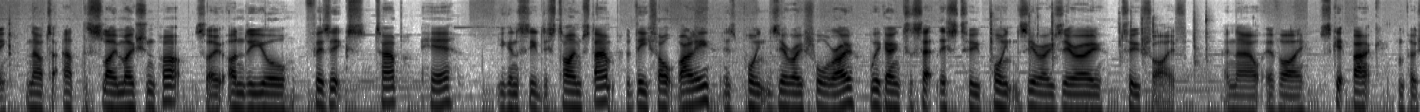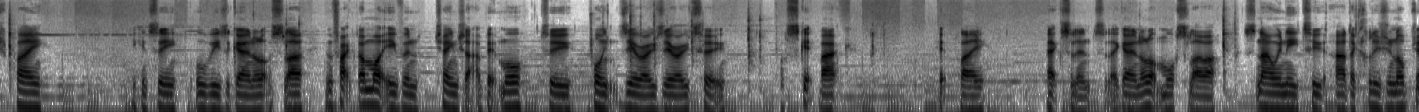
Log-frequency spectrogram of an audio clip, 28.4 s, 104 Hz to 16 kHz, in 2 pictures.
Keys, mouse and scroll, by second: 0.1 space, 0.6-1.2 scroll up 2, 1.9-3.0 scroll up 2, 3.0-4.8 scroll up 1, 4.8 scroll up 2, 4.9-6.2 scroll down 4, 8.6-12.0 drag, 10.5 KP_0, 13.2 click, 14.3 space, 16.0-16.3 scroll up 2, 16.8-18.4 scroll down 2, 17.2 space, 19.5-21.9 drag, 20.7 KP_0, 22.0 click, 22.9 space, 25.5 middle click, 26.6 space, 27.3 click, 27.9-28.3 middle drag.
